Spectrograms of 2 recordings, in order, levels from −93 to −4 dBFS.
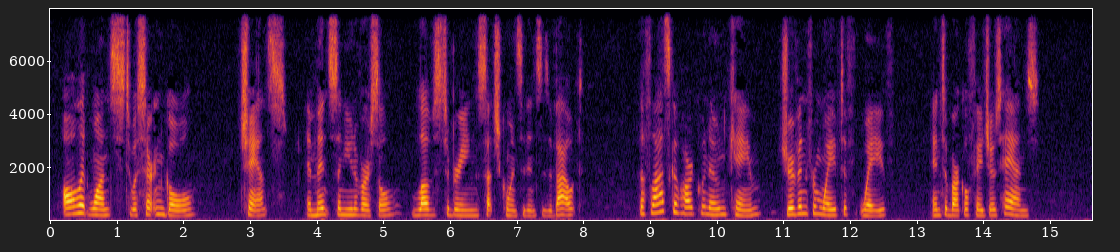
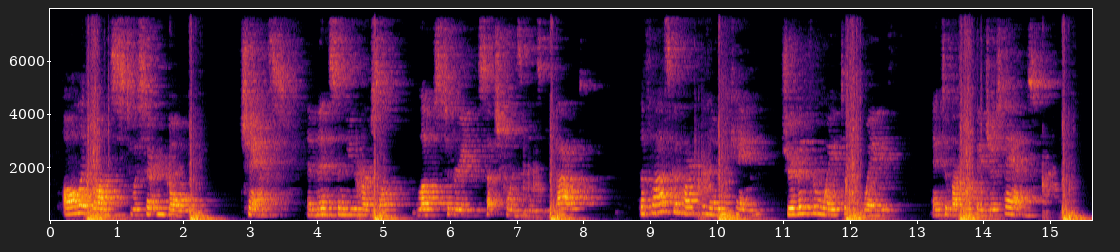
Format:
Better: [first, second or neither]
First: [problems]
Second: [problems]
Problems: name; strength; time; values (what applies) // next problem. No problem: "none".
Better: first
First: none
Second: noise reduction (classical method WPE with log-MMSE)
